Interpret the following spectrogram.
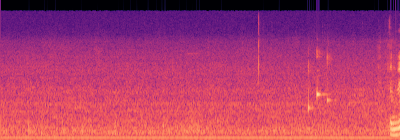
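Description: Steady room tone with a constant low hum, and a few faint small clicks near the end.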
